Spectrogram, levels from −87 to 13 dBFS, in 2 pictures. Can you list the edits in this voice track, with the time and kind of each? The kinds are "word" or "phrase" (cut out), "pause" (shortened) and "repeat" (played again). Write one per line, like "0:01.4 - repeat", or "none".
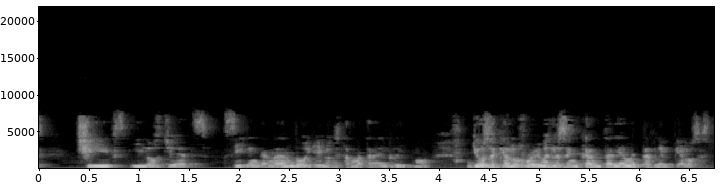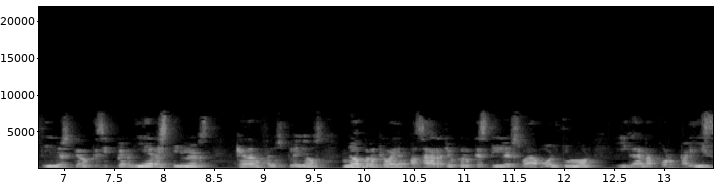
0:09.0 - word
